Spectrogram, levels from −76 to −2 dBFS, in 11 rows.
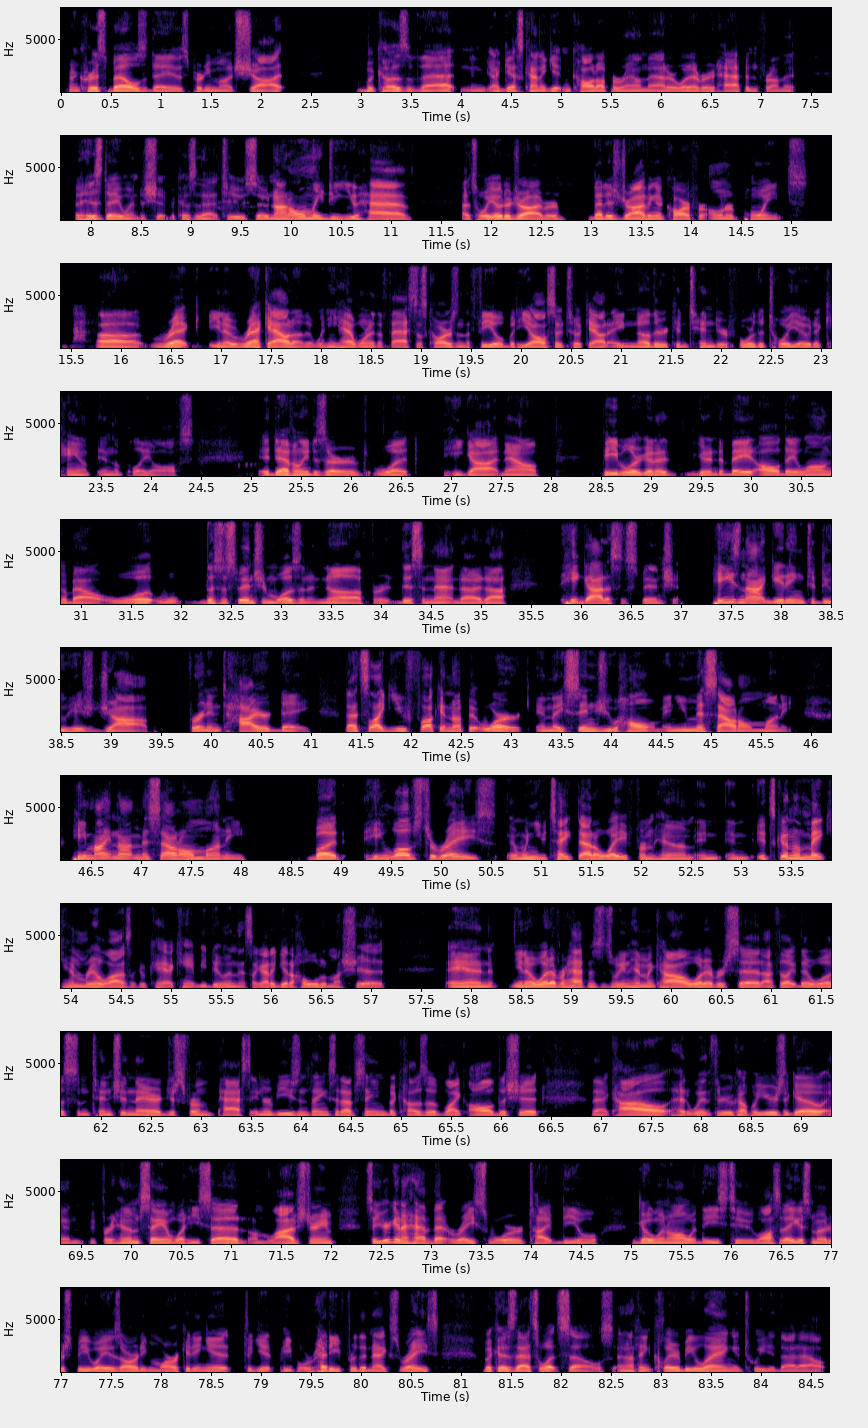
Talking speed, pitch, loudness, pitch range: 205 wpm, 115 Hz, -24 LUFS, 105-130 Hz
